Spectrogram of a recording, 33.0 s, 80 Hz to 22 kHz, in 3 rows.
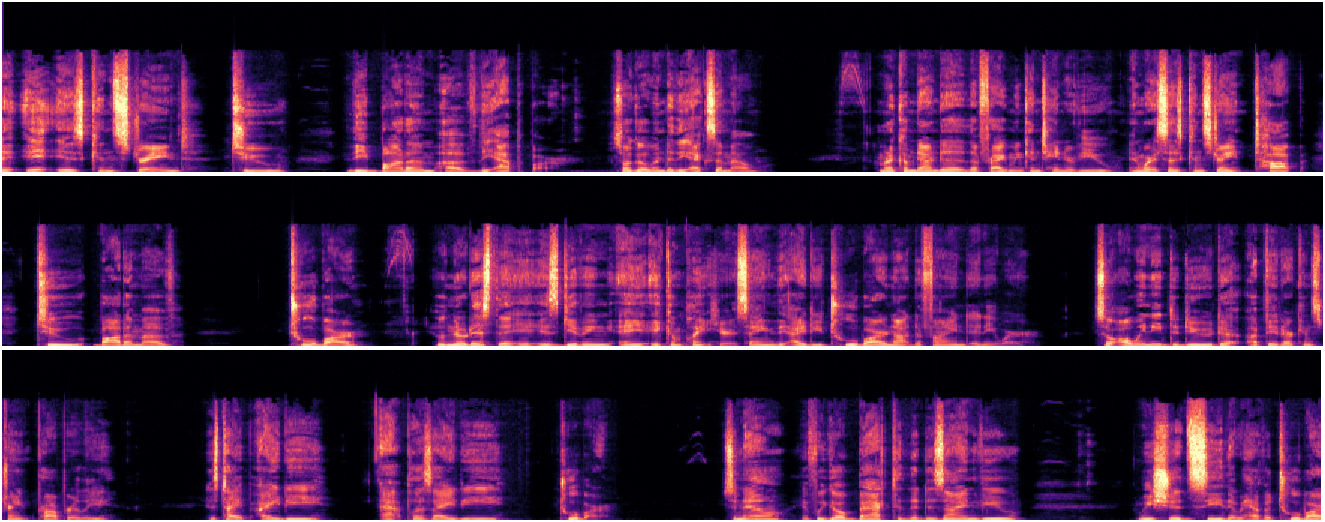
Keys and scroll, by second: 24.3 Return.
